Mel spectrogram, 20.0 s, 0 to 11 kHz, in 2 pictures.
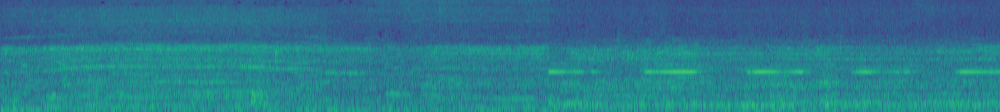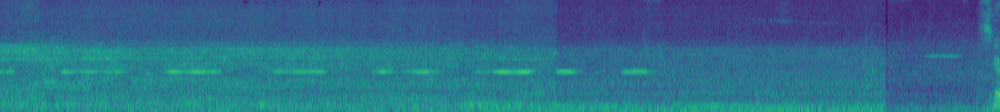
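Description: Large boatyard forklift's engine running under load as it carries a 33-foot boat, its reversing alarm beeping repeatedly at one pitch, one to two beeps a second, for about ten seconds from about five seconds in. The engine noise drops away suddenly near the end.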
